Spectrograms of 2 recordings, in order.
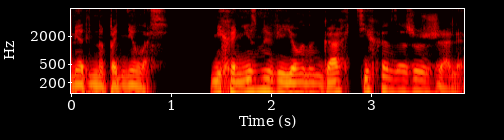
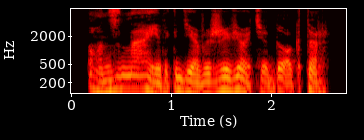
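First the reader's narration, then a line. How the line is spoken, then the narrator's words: Hissing. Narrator (Russian): прошипела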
